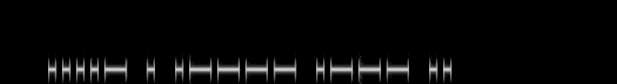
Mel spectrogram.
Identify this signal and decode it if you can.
Morse code, heard as a keyed tone, about 17 wpm, 700 Hz. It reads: 4E1JI
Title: Five Challenging Letter-Number Combinations 17wpm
